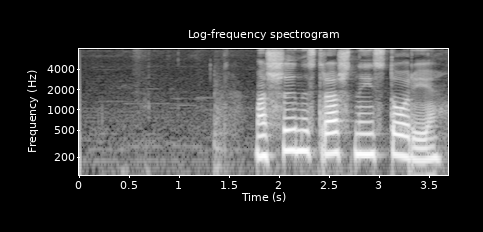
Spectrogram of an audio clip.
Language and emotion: Russian, neutral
